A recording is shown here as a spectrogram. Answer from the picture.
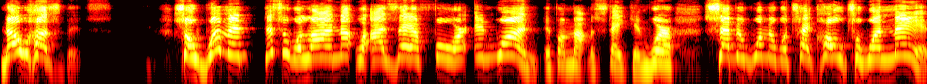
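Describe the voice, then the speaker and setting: A woman's raised, projected voice at an extremely high pitch, bright and sharp in tone, animated, with very wide pitch swings at a fairly slow pace. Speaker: religious teacher. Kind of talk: preaching monologue.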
